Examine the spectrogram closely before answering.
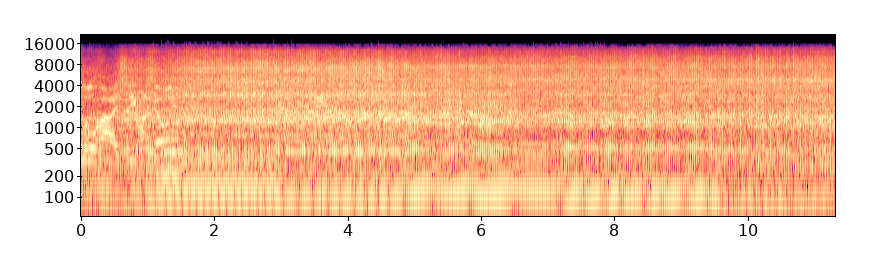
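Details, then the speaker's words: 1987 Honda XR250R dirt bike after sitting over winter, idle adjusted down from slightly high: engine settles into a steady, even low idle with no hunting or misses. "that's a better idle"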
